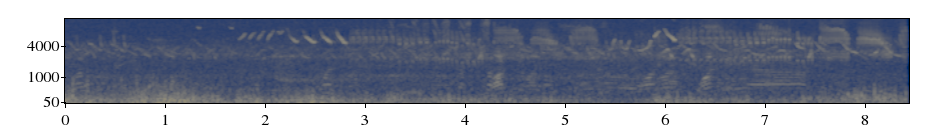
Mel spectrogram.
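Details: Caged bullfinches competing at an annual bird whistling competition in Malabar, Arima, Trinidad, 2019: several birds give rapid high whistled and chirping phrases, overlapping, over steady crowd murmur and people talking.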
